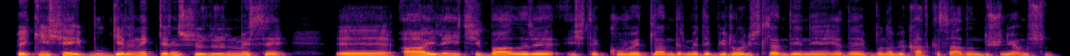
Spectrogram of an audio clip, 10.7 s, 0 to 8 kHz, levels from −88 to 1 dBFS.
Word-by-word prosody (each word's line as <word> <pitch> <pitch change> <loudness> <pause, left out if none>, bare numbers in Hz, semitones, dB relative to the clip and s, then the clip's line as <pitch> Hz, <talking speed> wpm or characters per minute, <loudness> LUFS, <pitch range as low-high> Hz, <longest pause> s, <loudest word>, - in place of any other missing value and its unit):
Peki, 190 +5 +3
şey 175 -8 +2
bu 175 -2 -7
geleneklerin 200 +4 +2
sürdürülmesi, 195 0 -1 0.5
eee, 135 -1 +2
aile 150 +9 +4
içi 180 -2 -7
bağları, 170 +2 +4
işte, 150 +2 -8
kuvvetlendirmede 165 +3 0
bir 150 0 0
rol 160 +4 +2
üstlendiğini 170 -1 -2
ya 145 -1 -5
da 155 -1 -2
buna 155 +1 -2
bir - - +2
katkı 145 +1 -7
sağladığını 155 0 -4
düşünüyor 160 - -5
musun? 185 +3 -12
165 Hz, 125 wpm, -25 LUFS, 155-185 Hz, 0.5 s, aile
